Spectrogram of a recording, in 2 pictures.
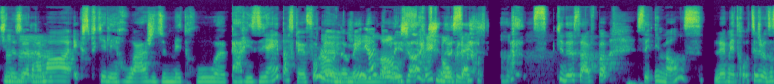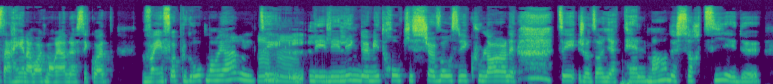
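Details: Adult woman speaking French; no speech disorder.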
